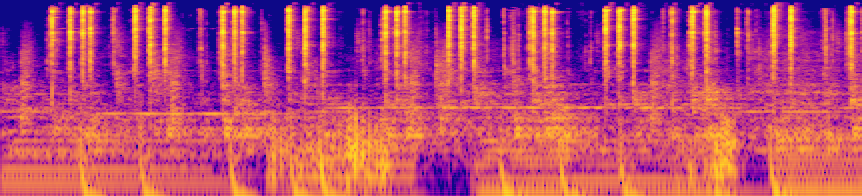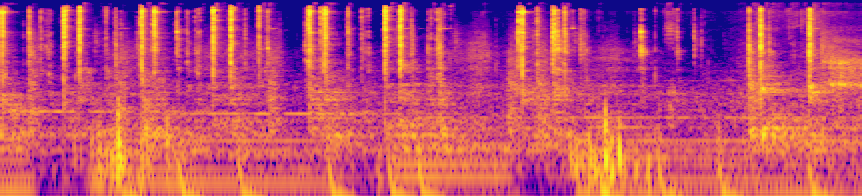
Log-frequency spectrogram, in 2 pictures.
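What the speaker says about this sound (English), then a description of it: "we can then start to tighten the strap" A ratchet strap is tightened on a car trailer, with repeated close mechanical clicks and clunks of the ratchet handle in uneven strokes, fairly quiet overall.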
